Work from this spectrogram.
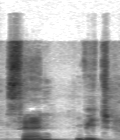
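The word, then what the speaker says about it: sandwich: के हम पढ़ते हैं सैंडविच क्या पढ़ेंगे इसको सैंडविच तो इस प्रकार से जब किसी वर्ड में डी के बाद आएगा जी एन एच डब्लू हो तो वहां पर डी क्या हो जाएगा साइलेंट हो जाएगा आई होप गाइस ये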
